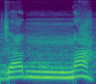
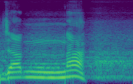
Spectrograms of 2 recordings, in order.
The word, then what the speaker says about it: জান্নাহ: আসআলুকা রিদাকা ওয়াল জান্নাহ, জান্নাতু লেখা আছে, জান্নাহ থামলে শেষের হরফ গোলতা হা উচ্চারণ হয়ে যাবে, সাকিন হবে, এটাকে বলে তাসবিদ। এই তাসবিদ জানতে হয় আলেম হইতে হইলে। তো আপনাদের জানাই দিলাম, জান্নাহ বলবেন, জান্নাহ হা উচ্চারণ করবেন।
